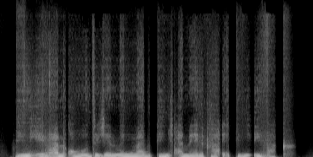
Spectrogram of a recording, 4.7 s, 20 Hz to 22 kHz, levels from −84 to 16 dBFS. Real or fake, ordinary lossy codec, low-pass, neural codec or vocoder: fake; none; none; codec, 44.1 kHz, 0.9 kbps, DAC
